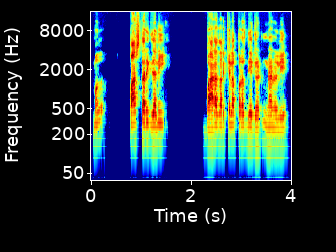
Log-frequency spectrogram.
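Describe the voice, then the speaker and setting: A middle-aged man tells his own ghost experience as a podcast guest, talking casually with many pauses and restarts and growing louder at the tense moments. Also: medium pitch, level tone. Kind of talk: casual storytelling in an interview.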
